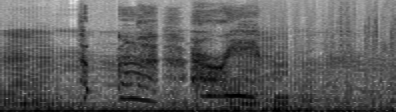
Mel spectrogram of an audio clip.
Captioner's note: lines buzzing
